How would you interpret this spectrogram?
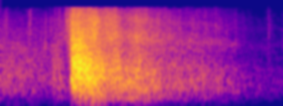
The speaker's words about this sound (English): And it's closed on top and bottom and filled with little BBs. It's supposed to be the sound of ocean waves. Now, the George jumps into a river, so instead I shake it and it makes a splash. It's going to be loud.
